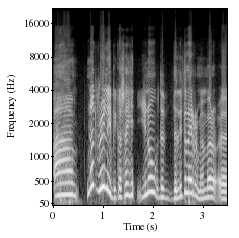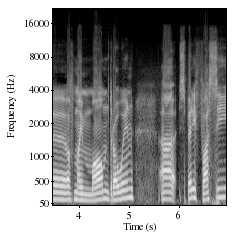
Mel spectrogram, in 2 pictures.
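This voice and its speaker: This man has a Spanish accent and a high pitch. He talks at a moderate pace with very wide pitch swings. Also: dry, close sound with no echo. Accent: Spanish accent, rolled R's. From Spain. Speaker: fan artist and podcast guest. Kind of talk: casual chat interview. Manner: halting, many fillers and repeats.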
